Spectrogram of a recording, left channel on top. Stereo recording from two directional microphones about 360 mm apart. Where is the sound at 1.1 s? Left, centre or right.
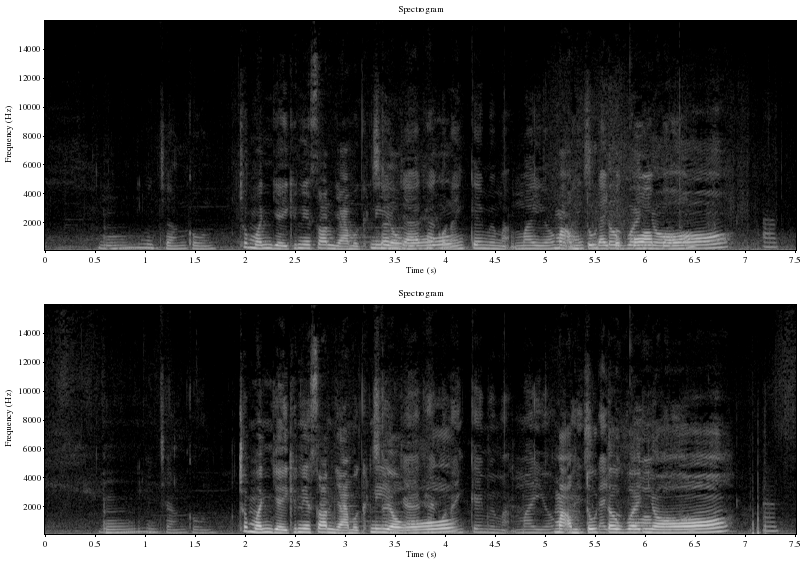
Left.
